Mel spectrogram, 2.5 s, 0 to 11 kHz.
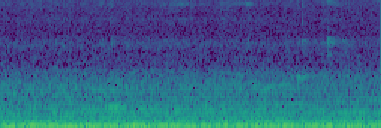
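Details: Toyota Avanza Veloz, 30,000 km, which after flood exposure made a rough noise pulling away and decelerating, traced to burnt plastic in the clutch plate springs: road test in third and fourth gear, steady low road rumble, no whine or grinding.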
